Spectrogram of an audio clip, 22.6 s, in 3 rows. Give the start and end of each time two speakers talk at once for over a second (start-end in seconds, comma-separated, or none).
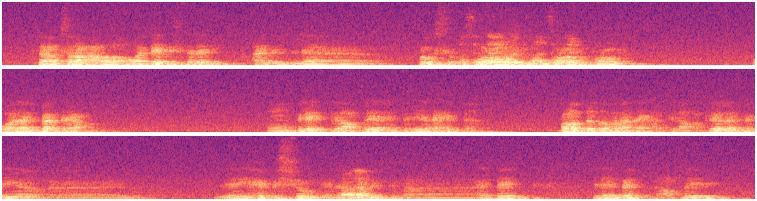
4.5-6.0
